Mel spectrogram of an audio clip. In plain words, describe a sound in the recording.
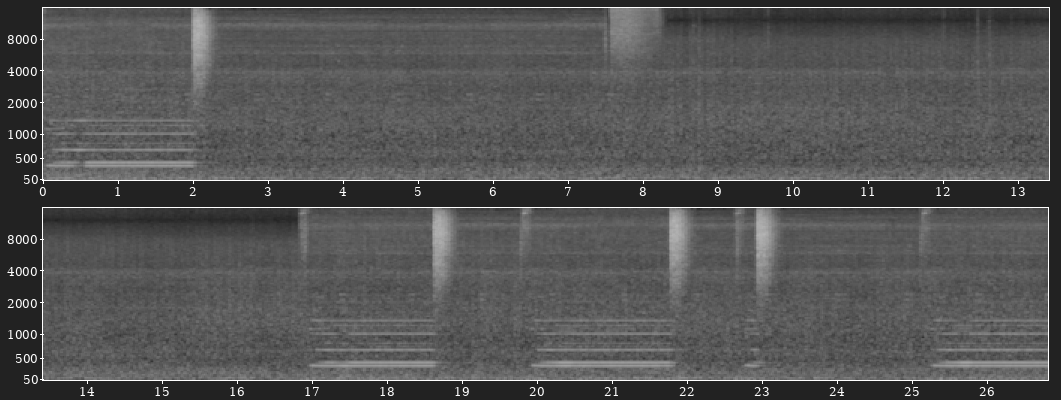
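A locomotive horn blares in several long blasts.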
